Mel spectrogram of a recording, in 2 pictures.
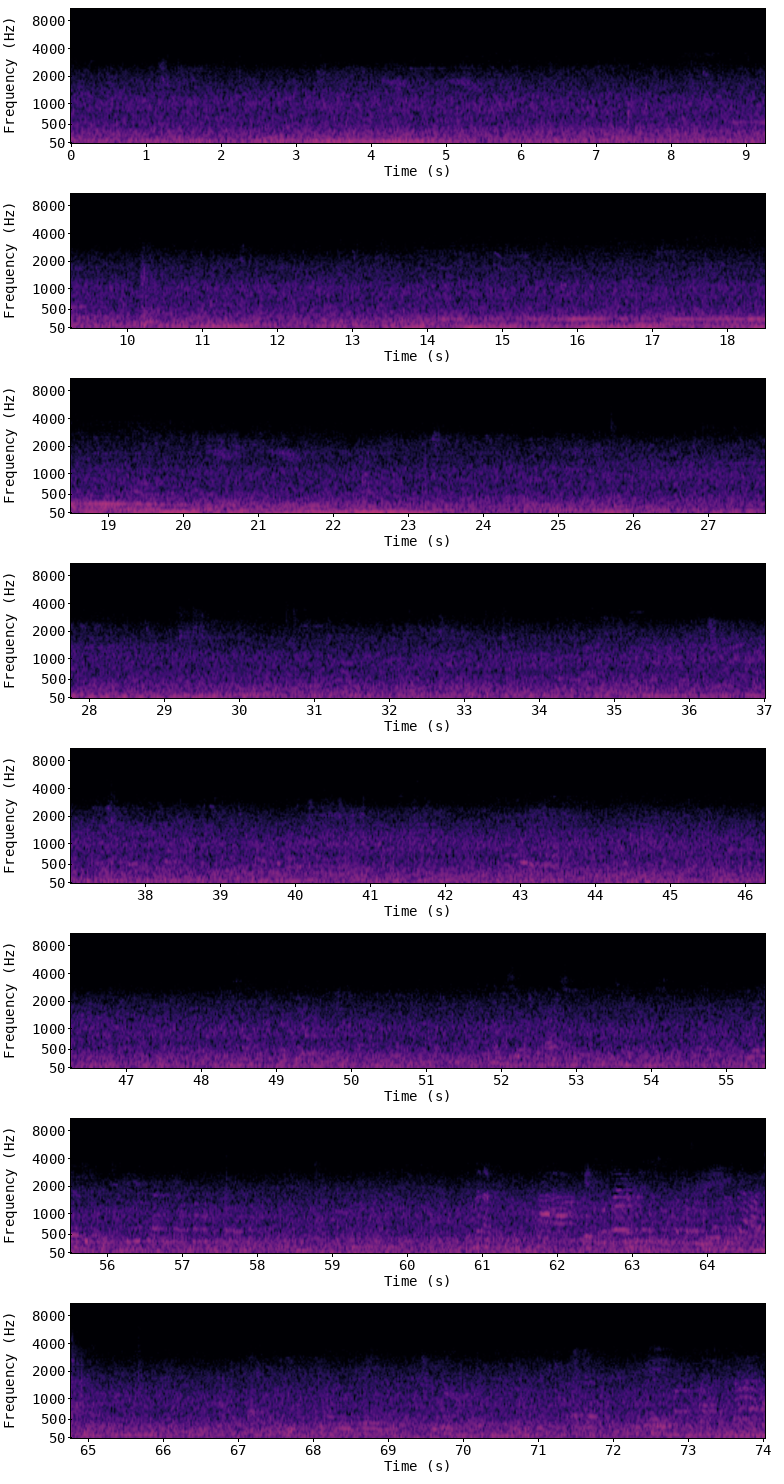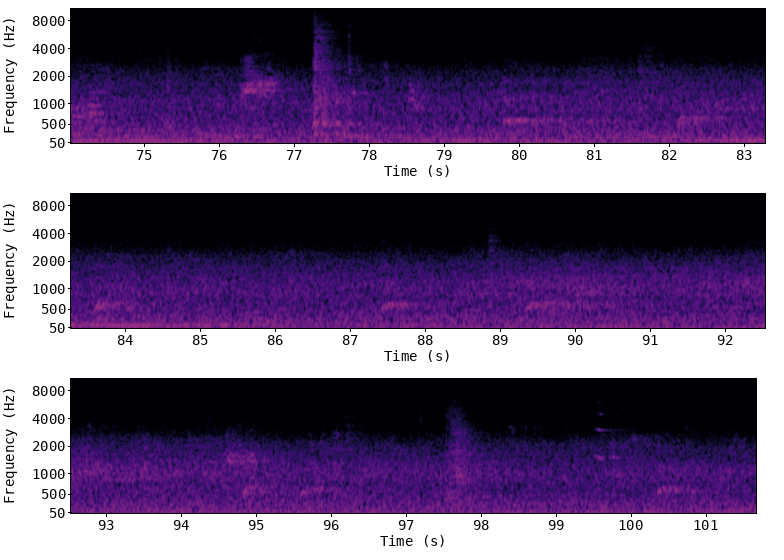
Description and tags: Rooftop city neighbourhood sunset, distant draffic, residents activity, walla
city, field-recording, rooftop, traffic, walla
